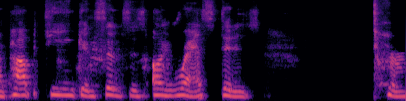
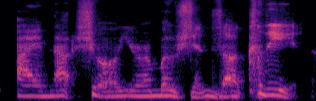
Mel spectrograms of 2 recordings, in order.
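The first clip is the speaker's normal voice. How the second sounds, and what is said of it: Imitation of Palpatine's voice. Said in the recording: “I just can't do the Palpatine voice that well.”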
